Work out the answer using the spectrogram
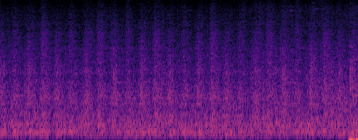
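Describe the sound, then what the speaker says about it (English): A simulated freight train rolling along tracks in a train simulator game, a steady rumbling hiss with rhythmic clickety-clack pulses from the wheels, continuous and fairly loud throughout. "the train sounds good. It doesn't sound like it's over performing"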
